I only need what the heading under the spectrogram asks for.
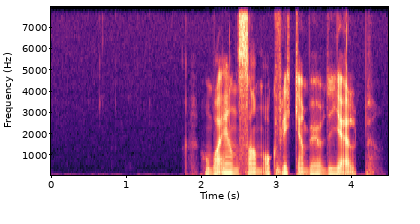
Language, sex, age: Swedish, male, 34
